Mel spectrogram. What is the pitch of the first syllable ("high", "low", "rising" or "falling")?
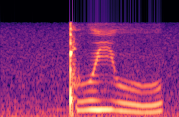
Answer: high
